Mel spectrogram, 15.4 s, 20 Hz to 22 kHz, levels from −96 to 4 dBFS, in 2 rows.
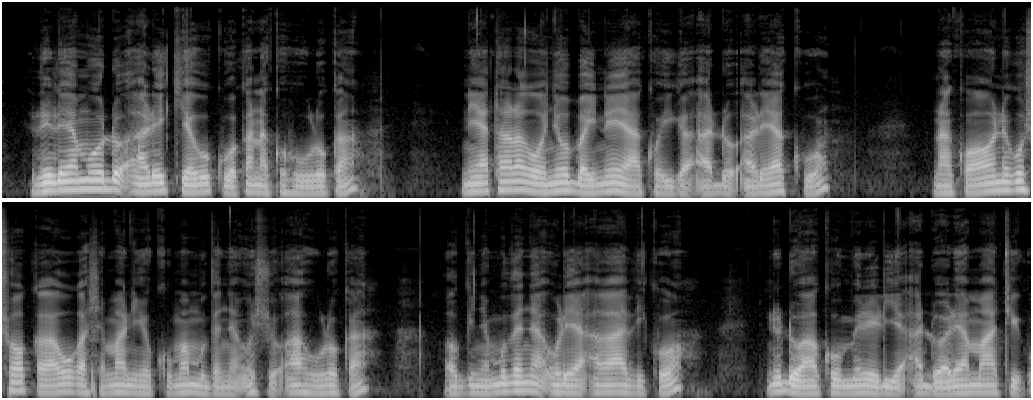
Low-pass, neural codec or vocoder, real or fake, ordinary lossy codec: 19.8 kHz; none; real; none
